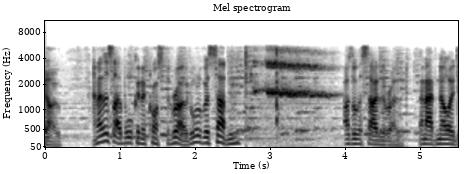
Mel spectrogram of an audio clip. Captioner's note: screaching tires noise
